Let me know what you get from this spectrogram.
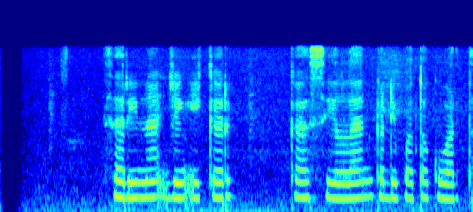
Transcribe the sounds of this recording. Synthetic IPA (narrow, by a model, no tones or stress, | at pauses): saɾinad͡ʒɨŋikɨrkasilankɨrdipɔt̪ɔkuwart̪a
